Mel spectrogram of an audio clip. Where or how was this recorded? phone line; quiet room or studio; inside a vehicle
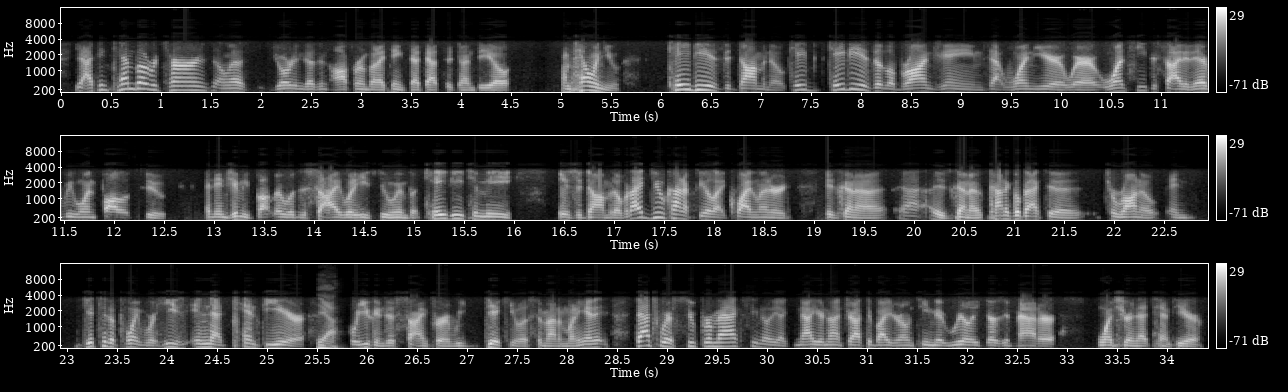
phone line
